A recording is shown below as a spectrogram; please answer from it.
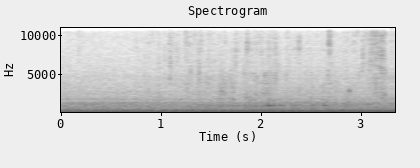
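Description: Hot water pouring steadily into cups for a microwave dyeing process, a continuous soft trickling stream over a low hum, with no talking.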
